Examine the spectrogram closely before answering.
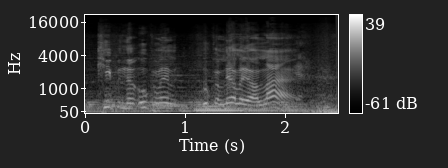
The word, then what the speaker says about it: ukulele: that we have is known as an ukulele ukulele that's the proper pronunciation for the instrument that literally means jumping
